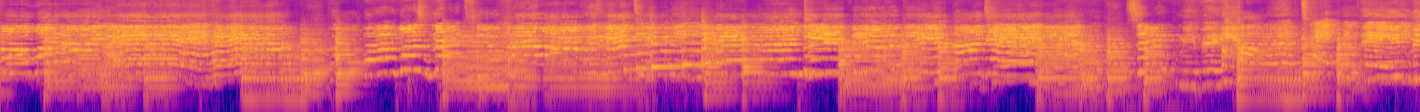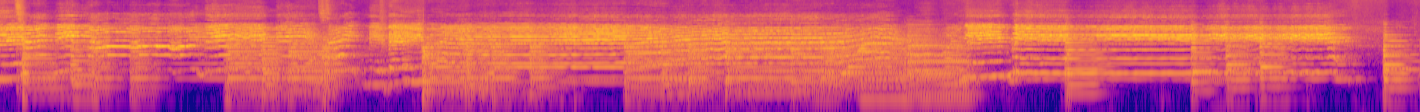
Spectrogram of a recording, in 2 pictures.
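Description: Two women singing a show-tune duet in full voice over piano accompaniment, with long held notes, the song closing a little before the end.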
